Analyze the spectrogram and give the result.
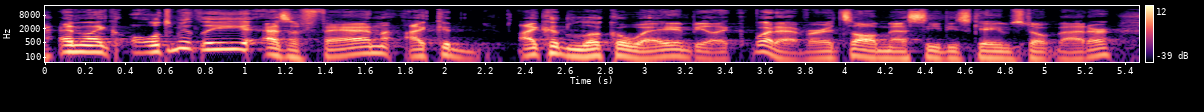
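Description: A man talks at a very fast pace with hardly any pauses. His pitch swings very widely. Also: medium pitch for a man. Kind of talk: casual chat about basketball. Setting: video call.

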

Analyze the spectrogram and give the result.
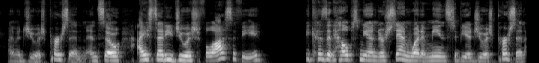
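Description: Using an ordinary speaking voice with an American accent, a woman talks at a fairly quick pace. Her medium-pitched voice has lively intonation. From US Midwest, Kansas. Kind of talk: casual interview conversation.

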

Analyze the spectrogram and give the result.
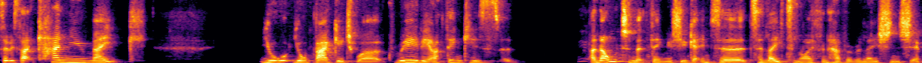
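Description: A woman's somewhat breathy, medium-pitched voice with ordinary pitch variation, at a moderate pace over a quiet background. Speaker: podcast host, menopause educator. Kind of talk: casual interview.

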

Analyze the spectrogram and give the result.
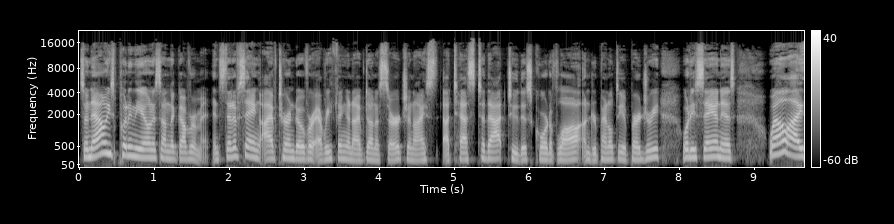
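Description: Talking at a very fast pace, a woman with an American accent has a fairly low pitch, recorded dry and close with no echo. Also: very clean recording, silent background. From US Midwest (Cleveland, Ohio). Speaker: podcast host. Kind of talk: casual news discussion.

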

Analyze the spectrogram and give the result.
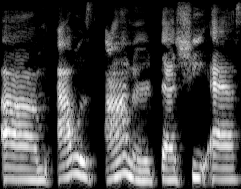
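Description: A woman's medium-pitched, somewhat breathy voice with an American accent and lively intonation. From New Orleans, Louisiana (Marrero, West Bank). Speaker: podcast producer and host, university alumna. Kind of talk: casual interview chat. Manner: animated.

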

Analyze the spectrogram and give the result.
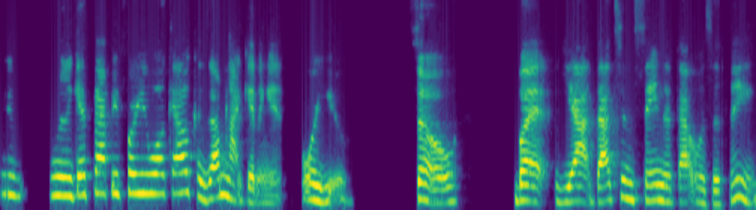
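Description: An American-accented woman with an unremarkable speaking voice talks at a moderate pace and medium pitch with lively intonation. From New York, Jamaican family. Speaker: nurse and author. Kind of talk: casual chat.

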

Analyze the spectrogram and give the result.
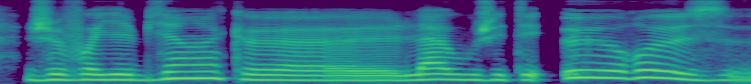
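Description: A woman speaks at a medium pitch in a dark, mellow tone. The recording is very clean, with a silent background. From France. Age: 40s. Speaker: podcaster, breast cancer survivor. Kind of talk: interview. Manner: hesitant, many fillers.

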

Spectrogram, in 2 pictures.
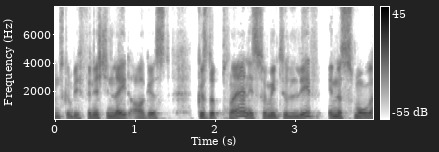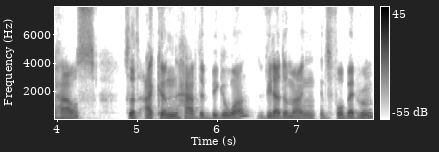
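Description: A man with a French accent speaks at a fairly quick pace in a fairly high pitch with lively intonation. The background is quiet. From France. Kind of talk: interview.

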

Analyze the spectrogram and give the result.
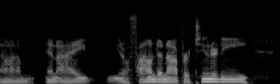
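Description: In a very clean recording with a silent background, a man with an American accent speaks at a moderate pace in a normal speaking voice, fairly low in pitch, with fairly even intonation. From southern Wisconsin, US Midwest. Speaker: government contractor, entrepreneur. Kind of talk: interview conversation.

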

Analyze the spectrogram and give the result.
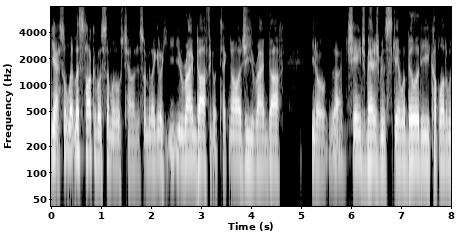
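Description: Heard in a dry, close sound with no echo, a man with a medium pitch talks at a very fast pace. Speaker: podcast host. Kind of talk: interview. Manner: enthusiastic.

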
